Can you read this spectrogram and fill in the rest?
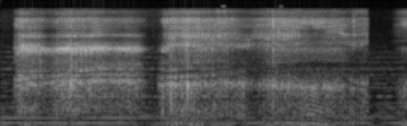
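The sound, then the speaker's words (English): Two long, raspy snoring breaths, fairly loud, each drawn out for about a second with a brief pause between them and no clear talking. “And I'm like snoring, like.”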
